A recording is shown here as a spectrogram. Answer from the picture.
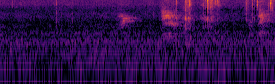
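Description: Near silence, with a few faint small metallic clicks in the second half as jewelry pliers grip and bend a small gold-tone metal finding on a chain.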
